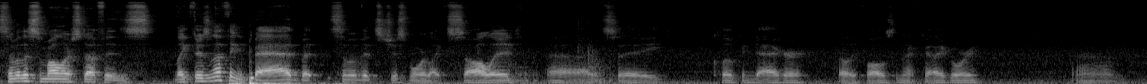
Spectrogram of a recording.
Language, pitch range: English, 85-115 Hz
